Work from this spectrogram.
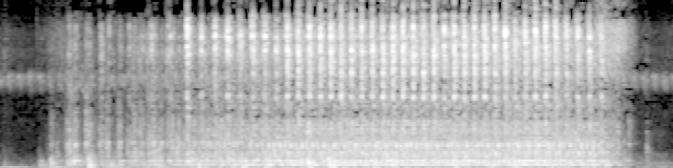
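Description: A sewing machine stitches piping along a salwar piece, running in one steady burst of rapid, even clattering that starts up, holds for several seconds and winds down, close by with no talking.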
